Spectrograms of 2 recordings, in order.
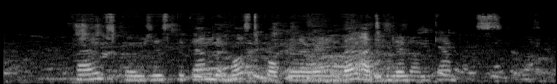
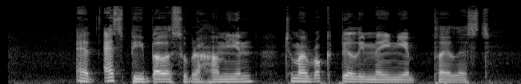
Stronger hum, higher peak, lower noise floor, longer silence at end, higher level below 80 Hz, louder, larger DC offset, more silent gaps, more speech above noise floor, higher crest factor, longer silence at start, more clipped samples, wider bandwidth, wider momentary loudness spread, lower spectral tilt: neither; about the same, -4 dBFS vs -2 dBFS; second, -42 dBFS vs -52 dBFS; second, 0 s vs 0.3 s; second, -56 dBFS vs -48 dBFS; about the same, -22 LUFS vs -23 LUFS; neither; neither; second, 20 dB vs 30 dB; about the same, 18 dB vs 22 dB; second, 0.05 s vs 0.75 s; neither; second, 11.5 kHz vs 16 kHz; about the same, 14 LU vs 12 LU; about the same, -5 dB/octave vs -5 dB/octave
